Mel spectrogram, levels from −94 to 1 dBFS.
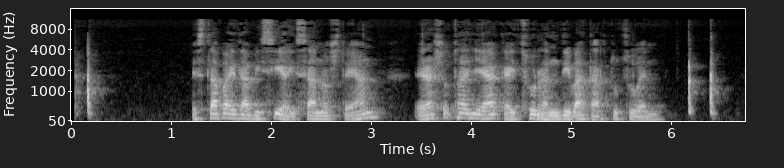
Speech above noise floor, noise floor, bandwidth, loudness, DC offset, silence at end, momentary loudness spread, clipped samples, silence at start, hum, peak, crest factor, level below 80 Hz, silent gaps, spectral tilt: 47 dB; -68 dBFS; 11.5 kHz; -22 LUFS; under 0.1%; 0.25 s; 8 LU; under 0.1%; 0.05 s; none; -2 dBFS; 20 dB; -48 dBFS; none; -6 dB/octave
